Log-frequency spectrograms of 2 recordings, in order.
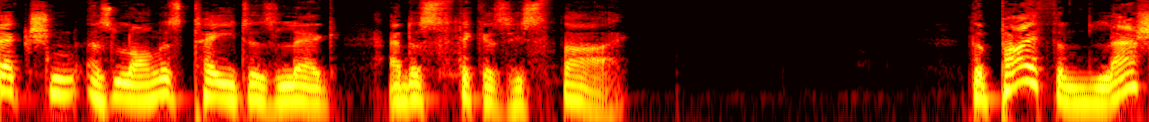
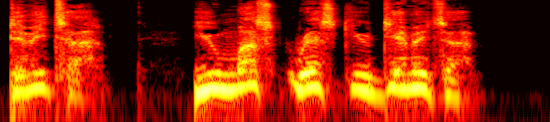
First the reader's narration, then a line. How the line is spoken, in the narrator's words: Tater panted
